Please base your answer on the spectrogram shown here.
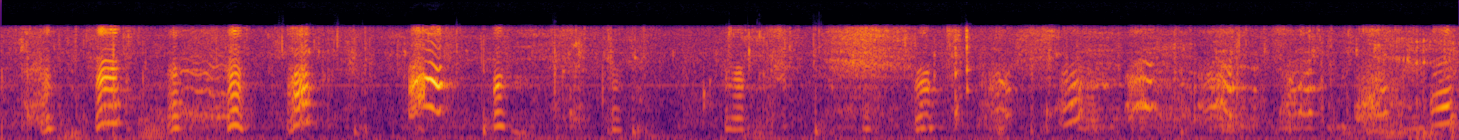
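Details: Litter of Mastiff puppies, twelve days old and just beginning to walk, making a busy mix of whines, squeaks and grunting whimpers from several pups, some louder yelps standing out at intervals.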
